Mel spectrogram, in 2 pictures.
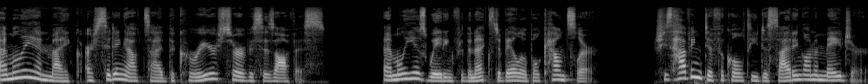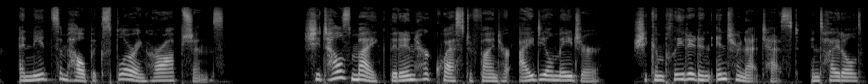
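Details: Adult narrator, possibly synthesized voice; ordinary speech.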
